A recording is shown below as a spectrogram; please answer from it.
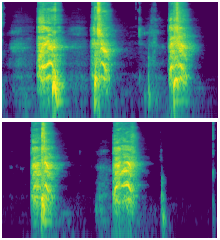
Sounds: Sneeze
